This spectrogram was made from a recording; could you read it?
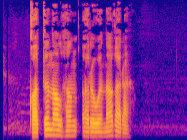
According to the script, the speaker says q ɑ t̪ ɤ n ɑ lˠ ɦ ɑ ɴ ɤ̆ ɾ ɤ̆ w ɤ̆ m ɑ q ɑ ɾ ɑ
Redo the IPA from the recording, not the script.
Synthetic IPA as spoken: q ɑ t̪ ɤ n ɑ lˠ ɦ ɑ ɴ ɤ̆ ɾ ɤ̆ w ɤ̆ n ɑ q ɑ ɾ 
